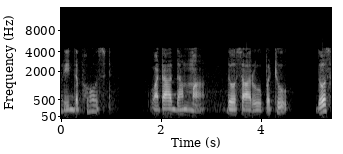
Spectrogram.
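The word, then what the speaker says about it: dhammā: What is detected by this mana indriya are called dhamma with a long A at the end. This is different from dhamma as in Buddha Dhamma.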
